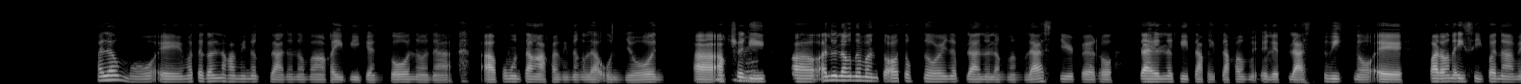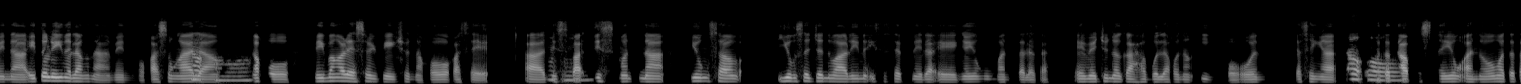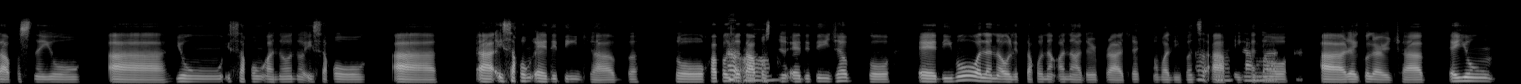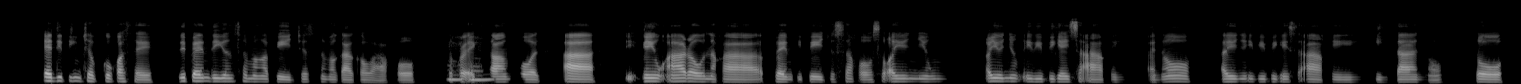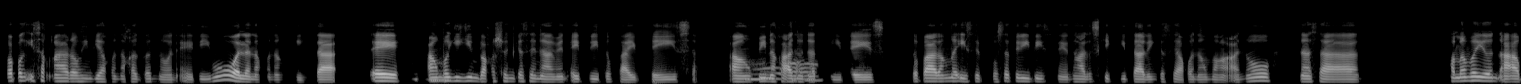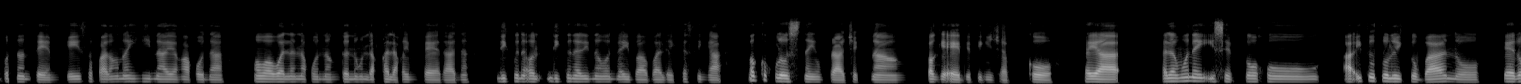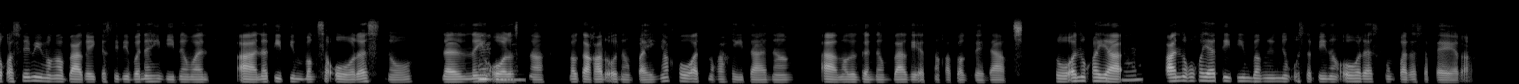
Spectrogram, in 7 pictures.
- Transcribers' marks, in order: tapping; in English: "out of nowhere"; in English: "editing job"; in English: "editing job"; in English: "regular job"; in English: "editing job"
- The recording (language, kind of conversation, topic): Filipino, advice, Paano ko dapat timbangin ang oras kumpara sa pera?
